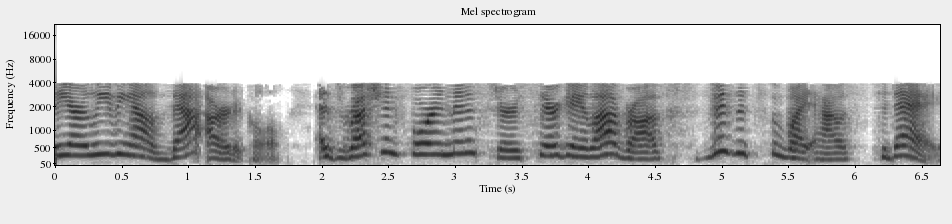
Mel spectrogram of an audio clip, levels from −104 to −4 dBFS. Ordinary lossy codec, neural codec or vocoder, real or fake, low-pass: AAC, 16 kbps; codec, 16 kHz, 4.8 kbps, FACodec; fake; 7.2 kHz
